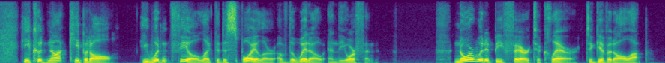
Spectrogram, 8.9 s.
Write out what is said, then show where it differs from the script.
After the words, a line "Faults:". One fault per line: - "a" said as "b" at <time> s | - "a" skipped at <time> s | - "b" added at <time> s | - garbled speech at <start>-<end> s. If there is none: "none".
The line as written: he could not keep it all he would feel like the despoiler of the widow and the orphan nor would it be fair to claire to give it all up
he could not keep it all he wouldn't feel like the despoiler of the widow and the orphan nor would it be fair to claire to give it all up
Faults:
- "would" said as "wouldn't" at 2.0 s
